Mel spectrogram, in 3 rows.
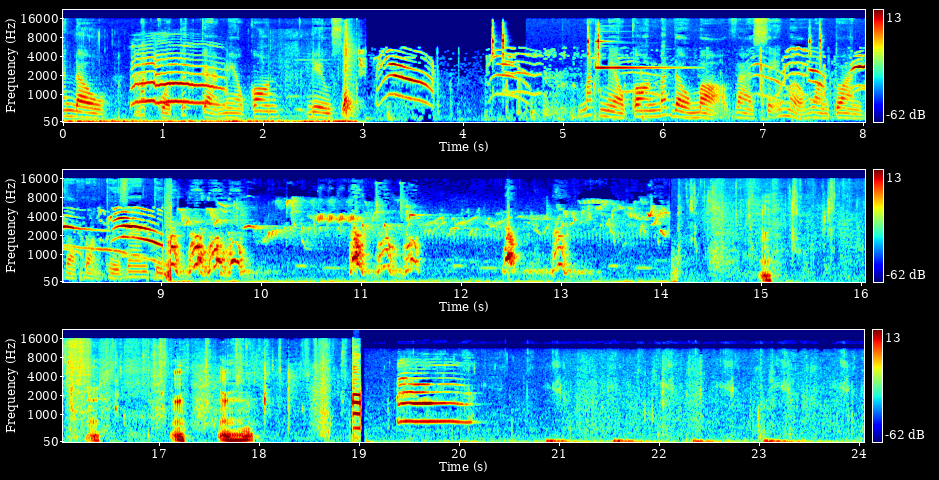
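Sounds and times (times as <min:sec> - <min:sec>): cat meowing: 0:00.7 - 0:01.6, 0:03.1 - 0:04.9, 0:06.9 - 0:09.0, 0:19.4 - 0:20.3
kittens mewing: 0:06.8 - 0:09.2
piglets grunting and snuffling: 0:14.2 - 0:18.2.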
